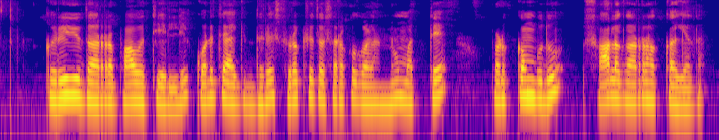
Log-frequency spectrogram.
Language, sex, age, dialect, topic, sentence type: Kannada, male, 18-24, Central, banking, statement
